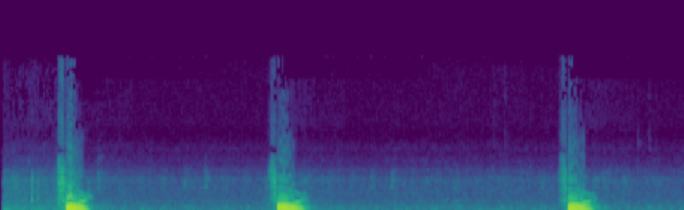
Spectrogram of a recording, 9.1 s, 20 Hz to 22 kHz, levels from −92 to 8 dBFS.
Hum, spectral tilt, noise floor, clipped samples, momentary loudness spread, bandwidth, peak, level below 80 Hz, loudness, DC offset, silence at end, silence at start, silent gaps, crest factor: none; -8.5 dB/octave; -52 dBFS; under 0.1%; 22 LU; 8.2 kHz; 0 dBFS; -54 dBFS; -13 LUFS; under 0.1%; 1.2 s; 0.8 s; none; 18 dB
